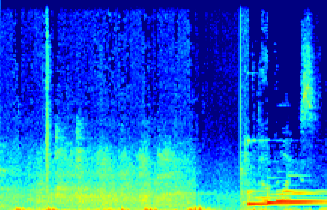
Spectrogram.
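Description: Low rumbling of the moving Disney Skyliner gondola cabin. A little over three seconds in, a rising three-note chime from the cabin's onboard speaker rings out and holds, the cue for a recorded announcement.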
